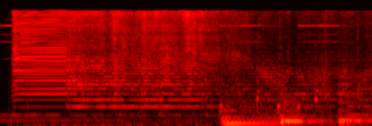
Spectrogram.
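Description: Electric toothbrush buzzing against teeth, starting suddenly, with low thumps in the second half.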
